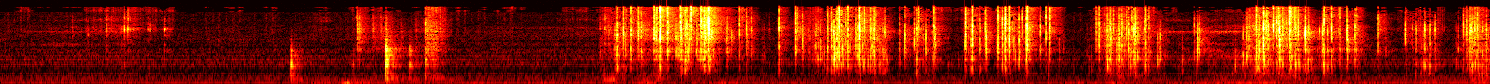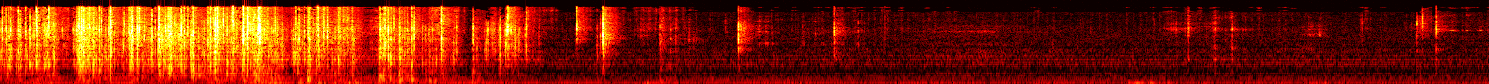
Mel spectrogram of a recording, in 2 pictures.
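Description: Thin clear plastic packaging bag crinkling and tearing as it is pulled open by hand, in bursts from about three seconds in until about ten seconds, busiest shortly before it dies down. A few faint ticks follow as the keychain is handled.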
